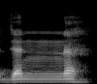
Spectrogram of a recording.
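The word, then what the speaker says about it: جنة: Nah, dibaca ha sukun jannatin dibaca jannah.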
